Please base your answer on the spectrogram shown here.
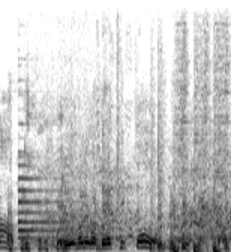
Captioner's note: laughter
